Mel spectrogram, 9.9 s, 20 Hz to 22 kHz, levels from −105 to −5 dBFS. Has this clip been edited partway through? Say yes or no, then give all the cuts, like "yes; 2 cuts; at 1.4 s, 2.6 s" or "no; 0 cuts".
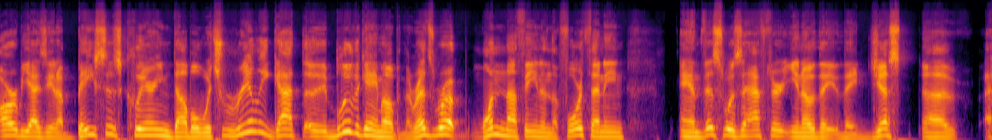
no; 0 cuts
